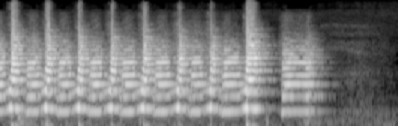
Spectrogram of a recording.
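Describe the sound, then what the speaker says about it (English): A car horn honks in a rapid series of about ten short, loud, evenly spaced beeps, ending with one slightly longer blast, close and clear with no talk over it. "Are you honking a horn?"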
